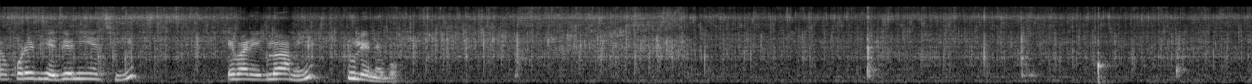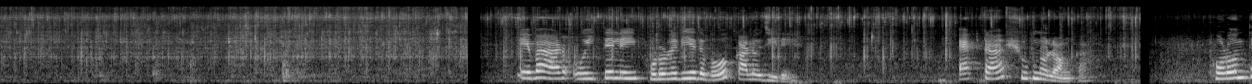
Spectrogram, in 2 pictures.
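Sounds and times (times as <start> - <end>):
vegetables sizzling in oil: 0.0 - 24.0
utensils clicking on pan: 8.6 - 9.0, 9.8 - 12.0.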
